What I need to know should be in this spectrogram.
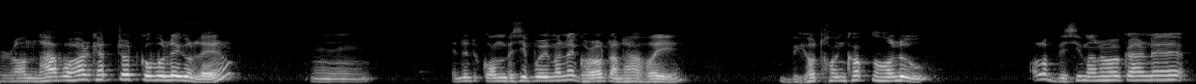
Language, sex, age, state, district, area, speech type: Assamese, male, 60+, Assam, Kamrup Metropolitan, urban, spontaneous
